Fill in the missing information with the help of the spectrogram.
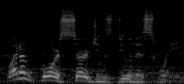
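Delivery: normal talking voice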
